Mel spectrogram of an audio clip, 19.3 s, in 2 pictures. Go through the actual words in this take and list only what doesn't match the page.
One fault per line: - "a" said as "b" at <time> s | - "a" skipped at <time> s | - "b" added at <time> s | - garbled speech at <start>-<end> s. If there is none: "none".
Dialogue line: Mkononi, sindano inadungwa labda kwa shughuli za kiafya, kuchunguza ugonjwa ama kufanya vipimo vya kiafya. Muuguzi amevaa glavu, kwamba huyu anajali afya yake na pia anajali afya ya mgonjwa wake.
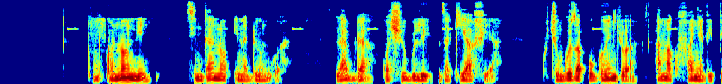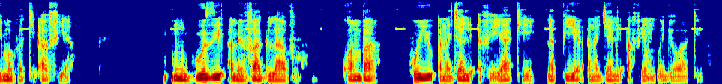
none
